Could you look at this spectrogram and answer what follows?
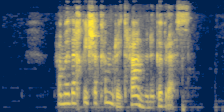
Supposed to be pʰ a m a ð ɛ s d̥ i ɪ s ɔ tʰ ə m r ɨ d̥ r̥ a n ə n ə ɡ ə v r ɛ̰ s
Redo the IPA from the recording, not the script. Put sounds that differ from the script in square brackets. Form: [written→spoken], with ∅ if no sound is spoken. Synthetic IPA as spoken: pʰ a m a ð ɛ [s→χ] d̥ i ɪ [s→ʃ] ɔ [tʰ→kʰ] ə m r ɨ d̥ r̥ a n ə n ə ɡ ə v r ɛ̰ s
